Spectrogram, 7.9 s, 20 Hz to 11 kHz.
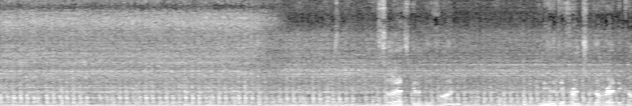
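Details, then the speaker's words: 2001 Chevy Suburban after a loud pop and jerk at 70 mph: steady rough grinding growl from the rear axle, constant with road speed; broken limited-slip rear differential internals. "It's clearly coming from the side. Sounds like it's coming out of the differential."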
